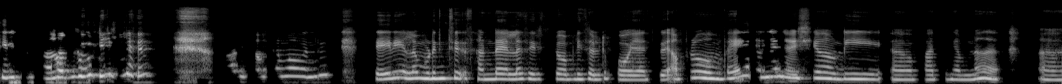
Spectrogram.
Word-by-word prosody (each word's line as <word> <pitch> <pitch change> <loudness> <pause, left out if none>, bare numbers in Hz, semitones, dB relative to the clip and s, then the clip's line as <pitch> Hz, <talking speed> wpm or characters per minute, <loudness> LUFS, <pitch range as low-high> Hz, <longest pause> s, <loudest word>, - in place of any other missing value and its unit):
சிரிப்பு 325 +1 +1 0.2
தாங்க 315 +4 +5 0.3
முடியல. 435 +2 +1 1.0
அதுக்கப்புறமா 370 +3 -8
வந்து 360 +5 -3 0.5
சரி 255 +4 +3
எல்லாம் 280 0 +3
முடிஞ்சுச்சு 275 +1 +4 0.2
சண்டை 240 +1 +1
எல்லாம் 245 +2 0
சிரிச்சுட்டோம். 245 0 -3
அப்ப்டின்னு 235 +1 -3
சொல்லிட்டு 240 +4 -3
போயாச்சு. 210 0 -2
அப்புறம் 285 0 +3
வேற 310 +4 +2 0.2
என்னென்ன 345 -1 +1
விஷயம் 290 -1 +1
அப்படி 250 0 0 0.4
அ - - -2 0.3
பார்த்தீங்க 220 +1 -7
அப்டினா, 240 +6 0 0.6
அ. - - -4
275 Hz, 130 wpm, -22 LUFS, 240-325 Hz, 1.0 s, தாங்க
